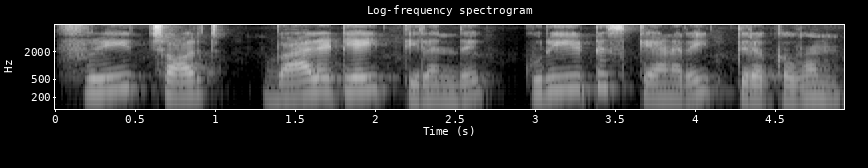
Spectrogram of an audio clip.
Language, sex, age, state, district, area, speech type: Tamil, female, 18-30, Tamil Nadu, Tiruppur, rural, read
